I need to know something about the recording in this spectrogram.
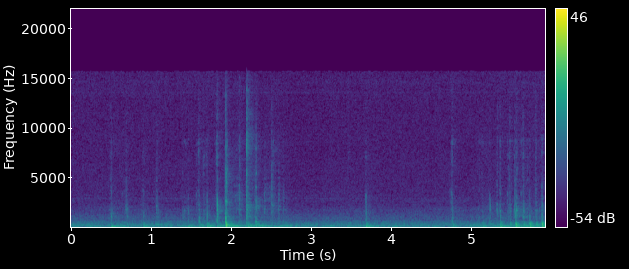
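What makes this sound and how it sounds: Fingertips type and tap on a full-size white and grey mechanical keyboard with plastic keycaps. The result is a steady, irregular run of short, dull clacks with a low, thocky body and little brightness, each dying away almost at once. A few keystrokes land louder near the two-second mark and toward the end.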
